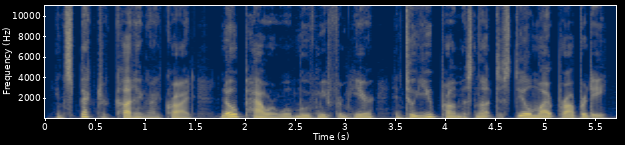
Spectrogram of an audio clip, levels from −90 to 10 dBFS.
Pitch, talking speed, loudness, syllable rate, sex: 120 Hz, 200 wpm, -21 LUFS, 5.8 syllables/s, female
